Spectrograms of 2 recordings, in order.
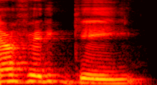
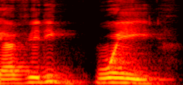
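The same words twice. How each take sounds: First: The u is silent, like averiguei with gi. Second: The u is pronounced, like averigwei. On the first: The speaker calls it wrong. "não é averiguei" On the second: The speaker calls it right. "é averiguei. Eu falo U"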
